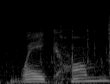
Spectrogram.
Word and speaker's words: Wacom: you can get Wacom Wacom is the best way calm that's how you pronounce that's how you spell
